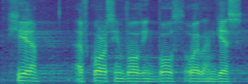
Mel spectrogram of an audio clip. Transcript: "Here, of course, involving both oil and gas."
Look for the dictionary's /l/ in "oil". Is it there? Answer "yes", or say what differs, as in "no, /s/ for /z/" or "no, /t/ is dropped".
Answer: yes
